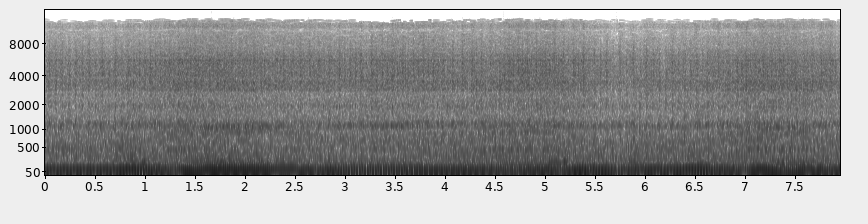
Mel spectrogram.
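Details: Ford Focus 1.8 TDCi 115 diesel idling unevenly with a steady ticking knock over the rumble; shaky around 1000-1100 rpm, louder after about 10 minutes of driving; diagnosed faulty high-pressure pump.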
